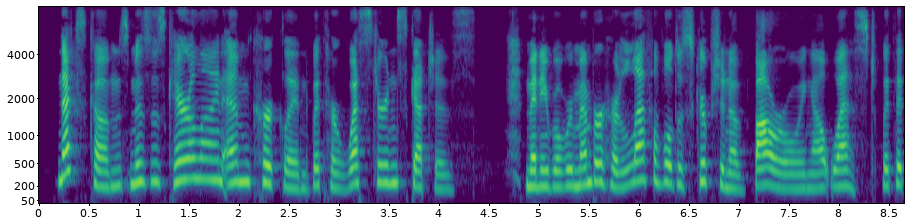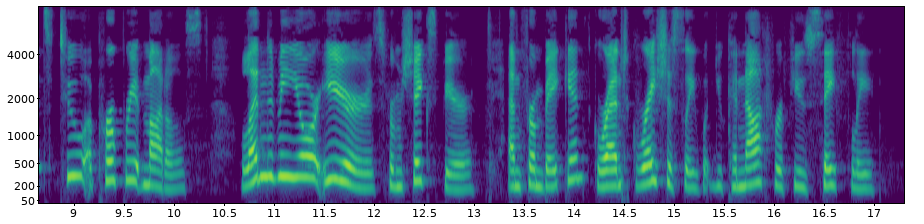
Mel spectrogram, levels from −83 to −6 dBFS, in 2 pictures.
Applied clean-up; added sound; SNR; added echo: none; none; none; none.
